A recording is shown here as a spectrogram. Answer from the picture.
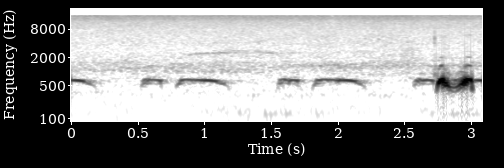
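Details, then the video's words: Spotted dove kept as a decoy for luring wild doves, giving soft low coos in short and drawn-out notes, ending with a louder double coo. "chim cu mồi thúc gù bài bản nhất hiện nay, chim cu gáy kích bổi hiệu quả nhất hiện nay"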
